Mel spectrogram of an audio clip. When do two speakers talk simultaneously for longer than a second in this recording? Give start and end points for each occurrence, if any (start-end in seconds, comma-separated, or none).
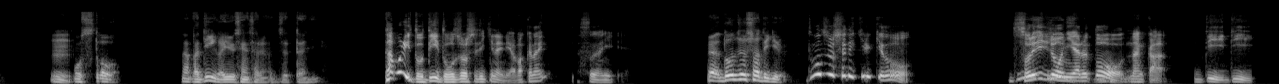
10.1-11.4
